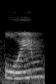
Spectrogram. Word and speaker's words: poem: अब मैं पोएम को कुछ लोग पोएम बोलते हैं, कुछ लोग पोम बोलते हैं, मैं पोम बोलती हूँ. दोनों प्रोनाउंसिएशन करेक्ट है. हो सकता है आपको सुनने में अजीब लग रहा हो बट ये भी सही प्रोनाउंसिएशन है.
